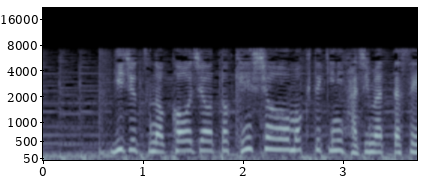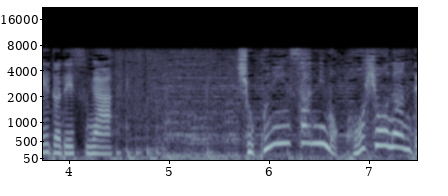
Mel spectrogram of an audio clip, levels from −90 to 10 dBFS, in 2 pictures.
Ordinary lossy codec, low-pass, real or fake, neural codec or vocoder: none; 7.2 kHz; real; none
